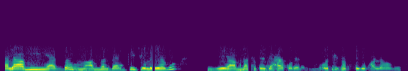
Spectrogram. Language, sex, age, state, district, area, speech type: Bengali, female, 45-60, West Bengal, Purba Medinipur, rural, conversation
